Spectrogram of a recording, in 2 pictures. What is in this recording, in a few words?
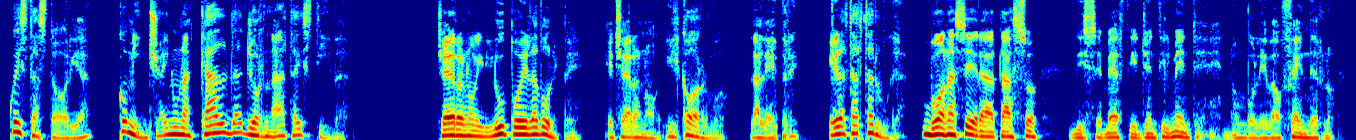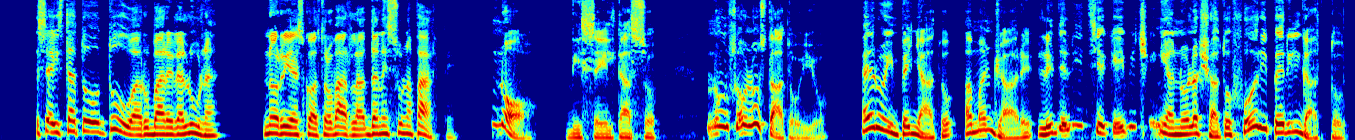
italian male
